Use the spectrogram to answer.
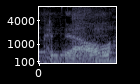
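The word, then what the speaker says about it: Pindell: would be you Mr pendel James James pendel pendel I I I always say pindel I always say pindel too is it pindle pindle he pronounces it pindle I think so okay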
